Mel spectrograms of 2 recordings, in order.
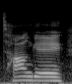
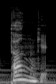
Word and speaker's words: Tange: Tang some people say Tangi some people say tange and with it being the Japanese name I looked up the correct Japanese pronunciation and it's tange tange and so that's what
